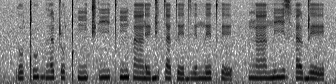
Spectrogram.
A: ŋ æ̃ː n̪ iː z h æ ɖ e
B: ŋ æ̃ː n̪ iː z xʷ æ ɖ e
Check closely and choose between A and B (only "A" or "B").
A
